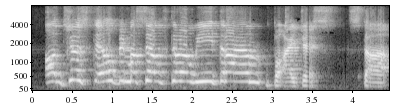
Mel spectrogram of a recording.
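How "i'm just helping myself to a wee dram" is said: very high-pitched, quite loud, announcing tone. Speaking in character while looting bottles from a cabinet: said quite loudly. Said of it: "quite loudly, uh, say".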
